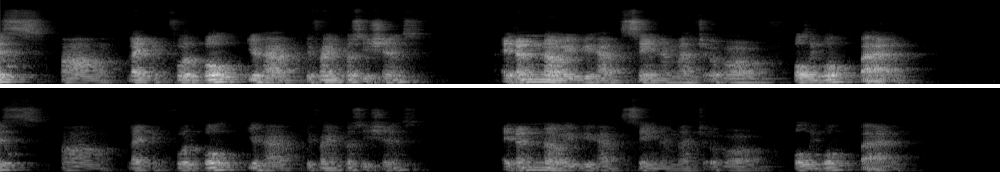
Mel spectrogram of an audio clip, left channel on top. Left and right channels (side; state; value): right; quieter; 10.2 dB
